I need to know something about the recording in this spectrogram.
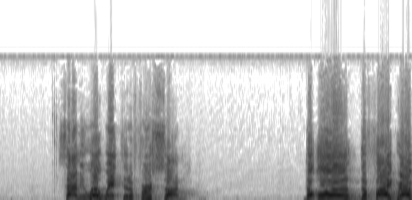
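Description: A man preaches loudly and with animation through a microphone.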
